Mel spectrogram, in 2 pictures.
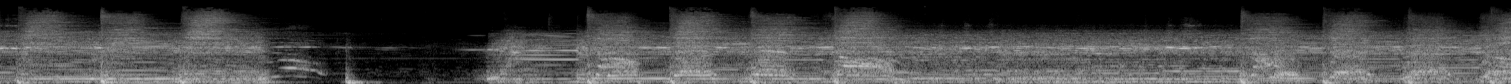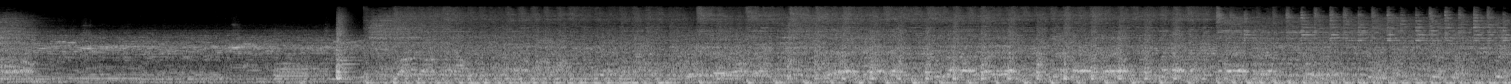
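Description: Live rock band playing loud in a club: electric guitar and drum kit. The band stops dead about three seconds in, comes back with stop-start hits, then plays continuously at full tilt from about eighteen seconds.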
